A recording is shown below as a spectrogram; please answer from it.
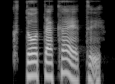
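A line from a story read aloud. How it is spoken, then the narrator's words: Low male voice, eastern accent. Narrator (Russian): Голос у мужчины был низким, явно с восточным акцентом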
